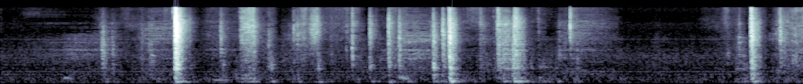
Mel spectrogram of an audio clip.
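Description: Clicks and light clatter of a paper trimmer's blade carriage and cardstock pieces being handled and laid down on the trimmer, with one sharp click about two seconds in and a last single click near the end.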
